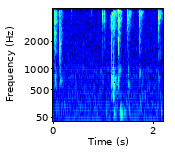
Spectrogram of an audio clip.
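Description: Faint typing on a computer keyboard while writing into a chat room: a few irregular, light keystroke clicks, some in quick pairs, with no talk.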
